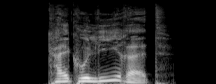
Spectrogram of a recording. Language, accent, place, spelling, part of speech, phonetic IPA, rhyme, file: German, Germany, Berlin, kalkulieret, verb, [kalkuˈliːʁət], -iːʁət, De-kalkulieret.ogg
- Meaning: second-person plural subjunctive I of kalkulieren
